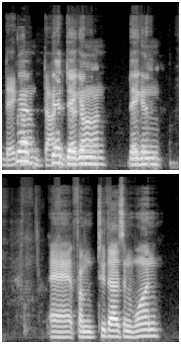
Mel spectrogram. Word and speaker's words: Dagon: Is that correct pronunciation? Dagon? Yeah, Dagon.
